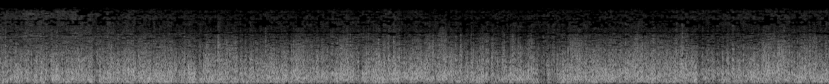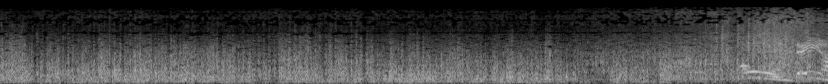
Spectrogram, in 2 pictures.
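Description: A helicopter's rotor roars and thumps steadily nearby.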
